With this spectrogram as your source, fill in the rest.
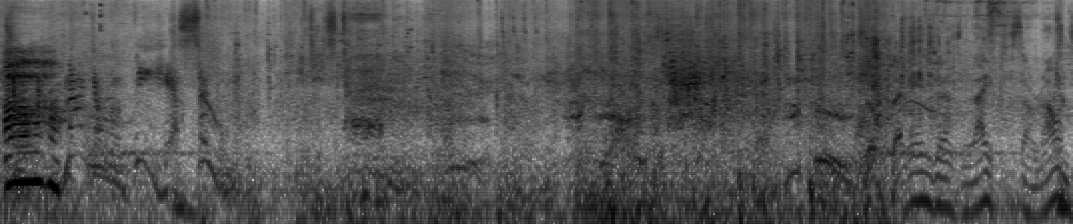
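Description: Monsters growl and shriek as they are struck.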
